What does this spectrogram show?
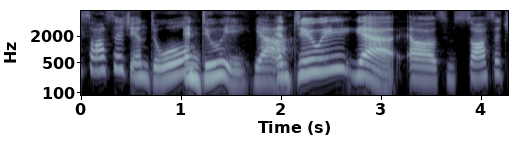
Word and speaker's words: andouille: Andouille sausage? Andouille, yeah.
